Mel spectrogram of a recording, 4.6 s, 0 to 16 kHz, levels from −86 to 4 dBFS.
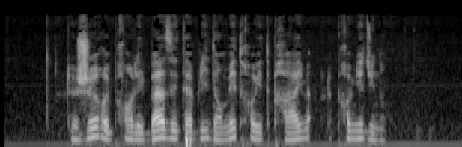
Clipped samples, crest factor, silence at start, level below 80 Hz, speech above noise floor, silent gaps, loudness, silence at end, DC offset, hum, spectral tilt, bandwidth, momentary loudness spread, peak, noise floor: under 0.1%; 24 dB; 0.65 s; -44 dBFS; 29 dB; none; -25 LUFS; 0.8 s; under 0.1%; none; -4 dB/octave; 11.5 kHz; 13 LU; -4 dBFS; -55 dBFS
